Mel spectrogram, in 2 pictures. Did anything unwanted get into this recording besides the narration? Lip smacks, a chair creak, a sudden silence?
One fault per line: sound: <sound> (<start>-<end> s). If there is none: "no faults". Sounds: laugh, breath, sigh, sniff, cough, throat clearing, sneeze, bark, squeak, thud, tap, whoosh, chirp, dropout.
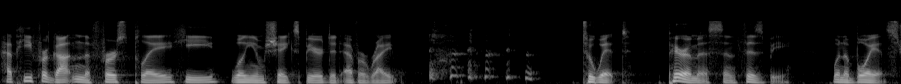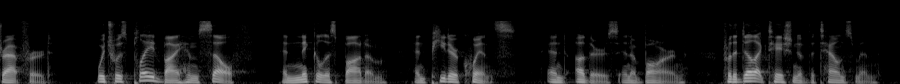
sound: cough (4.3-5.4 s)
